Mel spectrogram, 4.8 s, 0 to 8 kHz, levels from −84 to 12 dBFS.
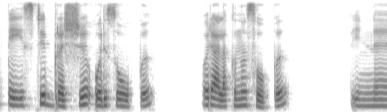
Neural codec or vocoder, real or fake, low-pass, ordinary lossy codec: none; real; 7.2 kHz; none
